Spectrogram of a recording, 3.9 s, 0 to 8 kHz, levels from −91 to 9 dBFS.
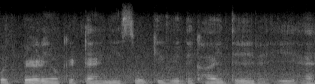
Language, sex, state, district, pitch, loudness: Hindi, male, Uttar Pradesh, Hamirpur, 110 Hz, -34 LUFS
